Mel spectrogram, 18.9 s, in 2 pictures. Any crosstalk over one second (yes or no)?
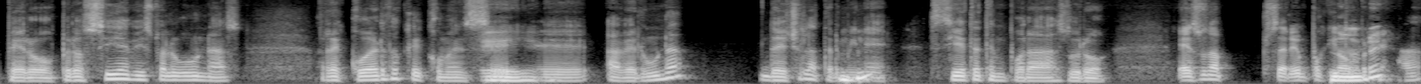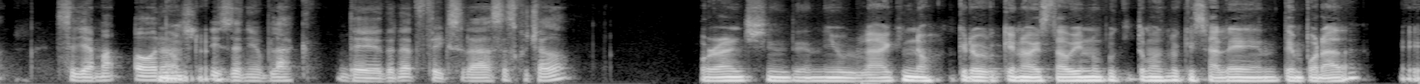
no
